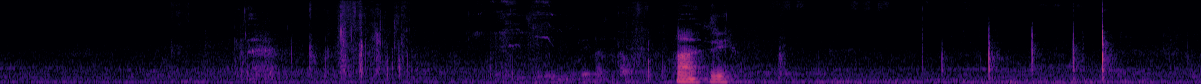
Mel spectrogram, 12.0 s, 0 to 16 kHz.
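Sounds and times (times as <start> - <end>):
chalk tapping on blackboard: 7.8 - 11.2.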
